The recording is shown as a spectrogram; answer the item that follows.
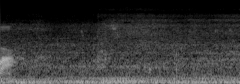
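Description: Kubota ZT140 single-cylinder diesel engine idling steadily with a low, even chugging, on a walking tractor.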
